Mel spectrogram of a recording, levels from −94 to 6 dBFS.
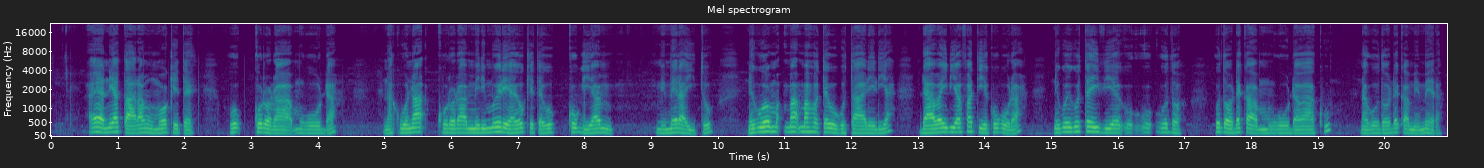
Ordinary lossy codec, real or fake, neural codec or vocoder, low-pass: none; real; none; none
